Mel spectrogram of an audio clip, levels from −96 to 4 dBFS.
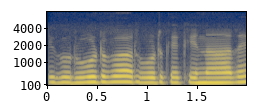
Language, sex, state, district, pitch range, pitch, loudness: Bhojpuri, female, Uttar Pradesh, Ghazipur, 195-215 Hz, 205 Hz, -10 LUFS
